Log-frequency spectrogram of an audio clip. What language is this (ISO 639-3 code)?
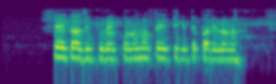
ben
